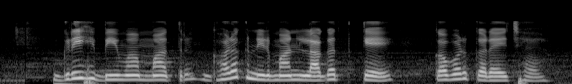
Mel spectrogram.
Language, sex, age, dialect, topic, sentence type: Maithili, female, 36-40, Eastern / Thethi, banking, statement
